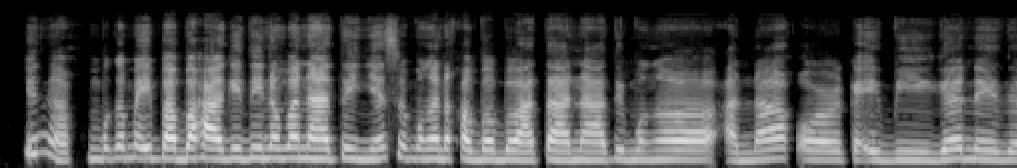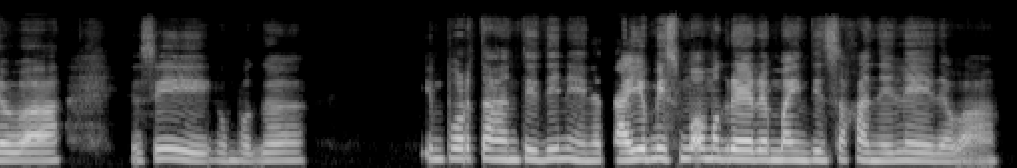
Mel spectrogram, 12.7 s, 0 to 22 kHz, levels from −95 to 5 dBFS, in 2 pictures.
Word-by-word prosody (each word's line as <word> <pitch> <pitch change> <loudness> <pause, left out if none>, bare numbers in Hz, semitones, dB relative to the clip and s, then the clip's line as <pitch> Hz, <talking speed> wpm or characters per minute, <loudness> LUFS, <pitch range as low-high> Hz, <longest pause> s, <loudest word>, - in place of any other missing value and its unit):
yun 360 - -3
nga 200 -10 -1
kumbaga 250 +2 -4
maibabahagi 250 -1 +5
din 255 0 0
naman 255 0 +3
natin 240 -1 +4
yan 240 +2 -1
sa 275 - -5
mga 240 -1 +2
nakababata 220 -1 +3
nating 215 +1 -1
mga 220 0 +2
anak 220 +5 0
or 215 -1 +1
kaibigan, 210 +2 -2
eh, 220 -1 -1
di 205 0 -2
ba? 200 0 -1 0.4
Kasi 220 -3 -6
kumbaga 200 +1 -10 0.7
importante 235 -2 -4
din, 235 +3 -5
eh, 210 - -6
na 200 - -7
tayo 210 +3 +1
mismo 245 0 -3
ang 245 - 0
magre-remind 220 -2 -1
din 215 0 -6
sa 225 +2 -9
kanila, 200 -2 -6
eh, 195 -2 -4
'di 180 -1 -7
ba? - - -10
225 Hz, 165 wpm, -18 LUFS, 210-240 Hz, 0.7 s, maibabahagi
